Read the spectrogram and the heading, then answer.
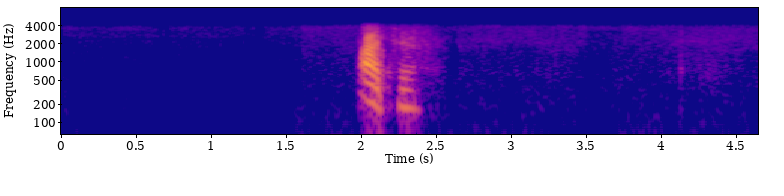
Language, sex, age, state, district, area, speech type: Santali, female, 60+, West Bengal, Birbhum, rural, conversation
